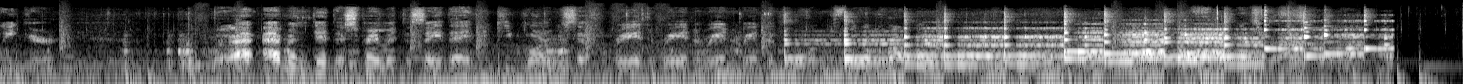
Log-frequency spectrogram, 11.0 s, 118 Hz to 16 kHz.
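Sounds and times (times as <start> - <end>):
speech: 1.4 - 9.7
phone ringtone melody of electronic notes from an incoming call: 5.8 - 10.5.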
